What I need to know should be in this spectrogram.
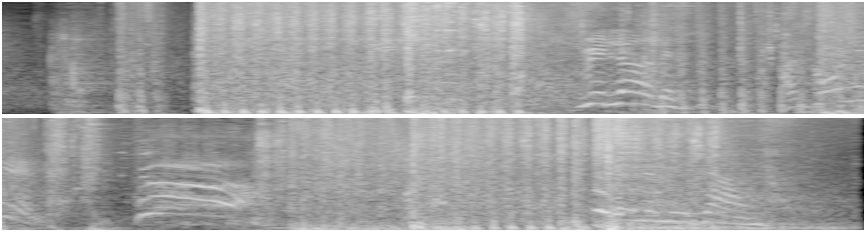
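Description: An automatic gun fires rapid bursts.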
